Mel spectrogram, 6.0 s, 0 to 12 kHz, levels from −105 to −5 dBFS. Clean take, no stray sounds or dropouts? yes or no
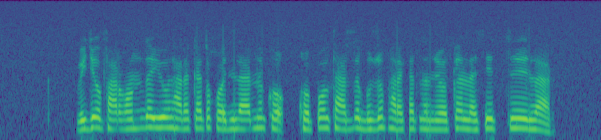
no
